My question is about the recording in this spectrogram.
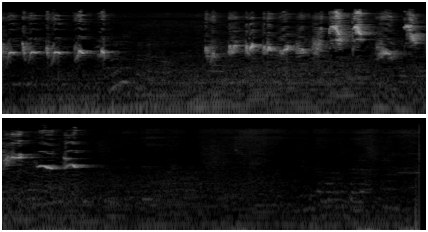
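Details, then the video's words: Greater green leafbird singing gacor jamtrok: a rhythmic run of sharp chips, then a tumbling flurry of high squeaky whistles and a falling slur, followed by several seconds of near quiet with low background noise. "burung cucak ijo gacor jamtrok"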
